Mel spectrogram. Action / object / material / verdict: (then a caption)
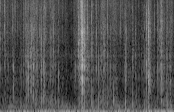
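scrape / polystyrene foam-bead slime / polystyrene beads / none. A handful-sized lump of multicolored, solid foam-bead slime (floam), tiny polystyrene beads bound in slime, is squeezed, kneaded and pulled apart by both hands with painted nails. A steady bright, crunchy crackling runs throughout, with two sharper, louder crackles standing out partway through and near the end.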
